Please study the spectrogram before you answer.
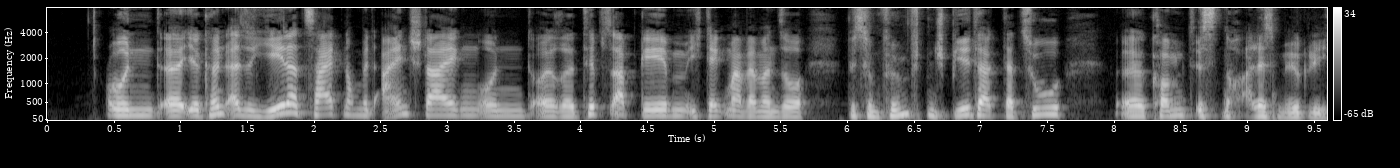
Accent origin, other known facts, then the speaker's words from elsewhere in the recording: Baden-Württemberg, Germany; da bin ich Schwabe.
